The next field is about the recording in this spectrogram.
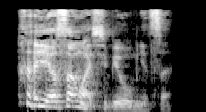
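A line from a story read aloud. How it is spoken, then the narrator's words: Short laugh. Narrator (Russian): хохотнула Татьяна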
